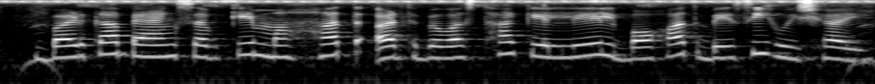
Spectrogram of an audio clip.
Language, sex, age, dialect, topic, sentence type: Magahi, female, 18-24, Western, banking, statement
